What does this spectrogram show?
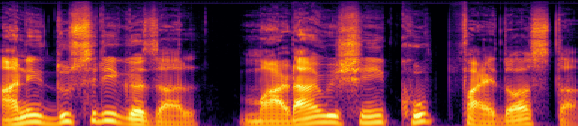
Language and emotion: Goan Konkani, neutral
